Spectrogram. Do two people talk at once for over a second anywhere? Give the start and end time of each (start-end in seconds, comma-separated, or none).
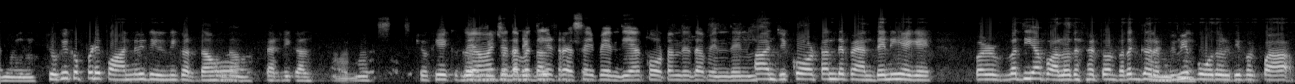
4.6-5.9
